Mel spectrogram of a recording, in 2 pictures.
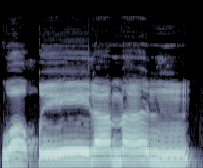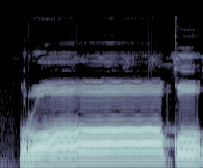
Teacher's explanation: سکتہ مطلب آواز کو بند کرنا، یعنی سانس نہیں توڑیں گے، تھوڑی دیر کے لیے آواز بند کریں گے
